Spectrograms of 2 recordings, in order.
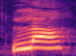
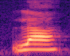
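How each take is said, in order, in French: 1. La syllabe est prononcée sur un ton haut. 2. La syllabe est prononcée sur un ton moyen. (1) "ton haut" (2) "ton moyen"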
